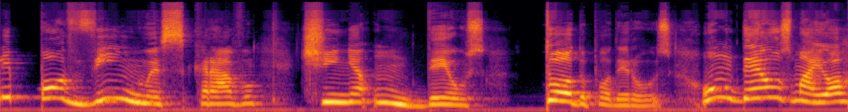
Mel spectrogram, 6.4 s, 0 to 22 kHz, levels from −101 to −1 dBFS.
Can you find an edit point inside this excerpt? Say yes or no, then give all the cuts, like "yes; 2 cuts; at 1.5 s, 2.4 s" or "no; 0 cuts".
no; 0 cuts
